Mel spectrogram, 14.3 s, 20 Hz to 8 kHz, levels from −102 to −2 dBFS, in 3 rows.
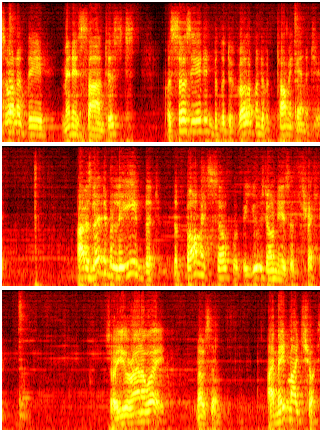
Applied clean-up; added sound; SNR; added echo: neural separator model SepFormer DNS4.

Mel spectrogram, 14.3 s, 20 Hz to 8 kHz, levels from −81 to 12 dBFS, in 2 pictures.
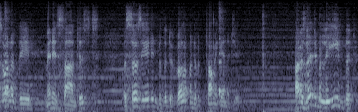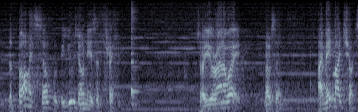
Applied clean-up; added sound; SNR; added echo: none; Cowbell; 13 dB; reverberation time 1.6 s.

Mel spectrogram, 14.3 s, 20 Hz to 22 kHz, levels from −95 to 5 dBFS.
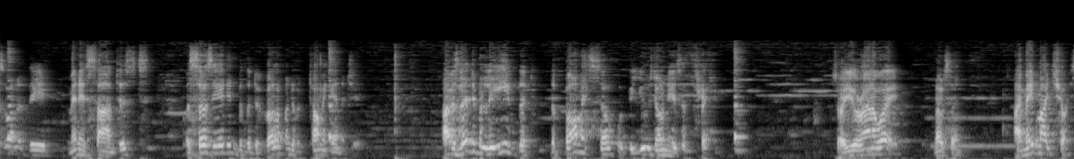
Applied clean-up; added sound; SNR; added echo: classical method WPE with log-MMSE.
